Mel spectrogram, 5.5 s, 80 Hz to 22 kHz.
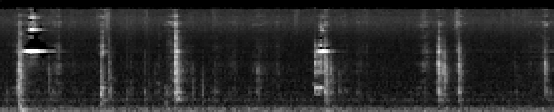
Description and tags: Squeaking Bolt 2
Just squeaking bolt. Nocing special
clang, steel, iron, metal, bolt, metallic, squeak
